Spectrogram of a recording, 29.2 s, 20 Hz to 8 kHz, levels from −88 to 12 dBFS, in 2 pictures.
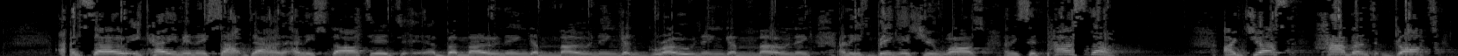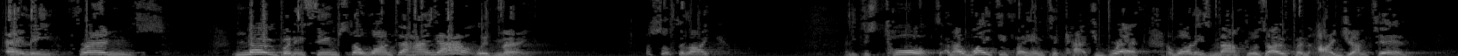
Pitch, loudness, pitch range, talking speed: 220 Hz, -39 LUFS, 195-250 Hz, 140 wpm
